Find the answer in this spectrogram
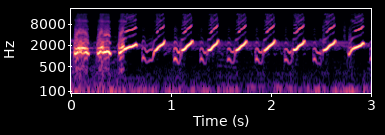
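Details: White-rumped shama in competitive song: two harsh rasps, then a steady run of loud rising whistled slurs, about three to four per second, evenly spaced.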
